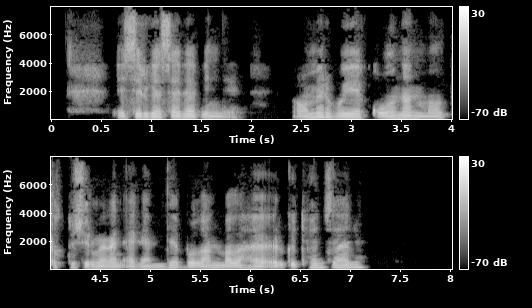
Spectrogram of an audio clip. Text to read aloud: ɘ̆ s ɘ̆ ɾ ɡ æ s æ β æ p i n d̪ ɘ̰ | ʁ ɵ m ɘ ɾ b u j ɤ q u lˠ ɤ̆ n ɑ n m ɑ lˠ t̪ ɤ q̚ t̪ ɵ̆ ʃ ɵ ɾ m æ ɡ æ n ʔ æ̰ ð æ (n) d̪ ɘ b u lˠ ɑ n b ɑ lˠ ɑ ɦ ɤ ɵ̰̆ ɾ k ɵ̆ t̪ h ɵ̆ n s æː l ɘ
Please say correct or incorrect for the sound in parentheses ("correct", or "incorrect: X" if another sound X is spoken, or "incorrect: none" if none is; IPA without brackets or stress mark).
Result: incorrect: m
